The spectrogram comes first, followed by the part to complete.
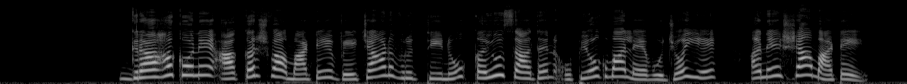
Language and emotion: Gujarati, neutral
